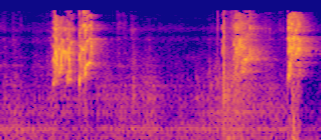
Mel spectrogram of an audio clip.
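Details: Morning chirping from a lovebird: loud, raspy, high shrieks in two quick pairs, a short gap, then a longer harsh chirp and a final sharp note.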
